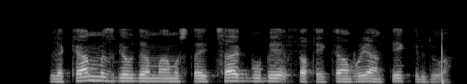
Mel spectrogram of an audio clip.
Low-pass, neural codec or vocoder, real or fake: 5.4 kHz; none; real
